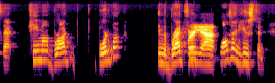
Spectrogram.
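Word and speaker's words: Kemah: How do you pronounce that? Kima Boardwalk in the Bradford Where are you at?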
